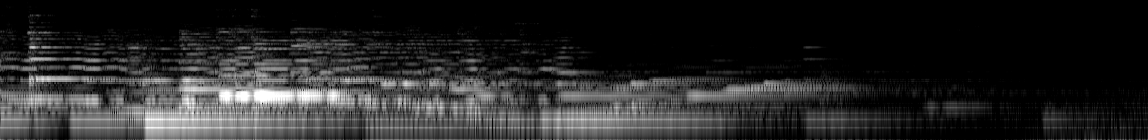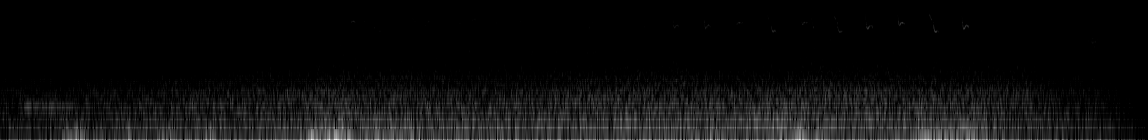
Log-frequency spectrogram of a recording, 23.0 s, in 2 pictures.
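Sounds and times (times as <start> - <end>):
small birds chirping: 9.4 - 22.9
low uneven rumble: 10.8 - 22.6.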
